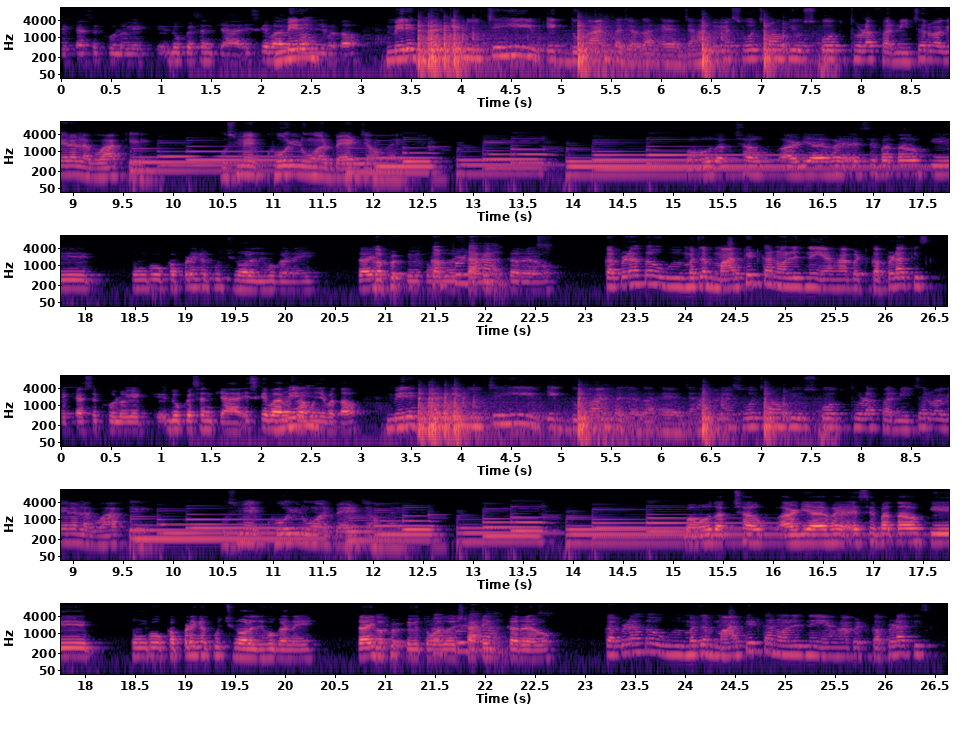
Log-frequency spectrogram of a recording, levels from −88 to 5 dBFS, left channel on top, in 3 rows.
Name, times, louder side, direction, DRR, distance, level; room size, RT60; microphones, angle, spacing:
voice 1, 0.0-2.9 15.1-18.1 18.5-20.3 20.7-20.9 21.2-22.7, right 5 dB, 80° right, 0.3 m, -32 dB
voice 2, 2.1-2.6 3.3-9.8 10.5-12.3 20.9-21.1 21.5-22.2 23.2-26.4, left 3 dB, 45° left, 0.5 m, -36 dB
sound 1, 2.5-2.6 3.1-7.7, left 1 dB, 70° left, 1.0 m, -34 dB
Guitar, 9.6-17.8, equal, 20° right, 0.6 m, -37 dB
2.4 x 2.3 x 3.1 m
head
